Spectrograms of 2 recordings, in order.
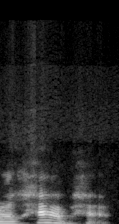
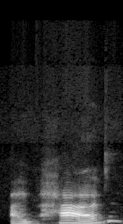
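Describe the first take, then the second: First: I have is said as two full words. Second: I have is contracted into one syllable.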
